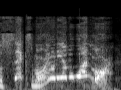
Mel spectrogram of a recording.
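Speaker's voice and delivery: high, loud, strained disbelief; exhausted protest. Pretend. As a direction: cry out like you're spent at the gym. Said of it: "You go".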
